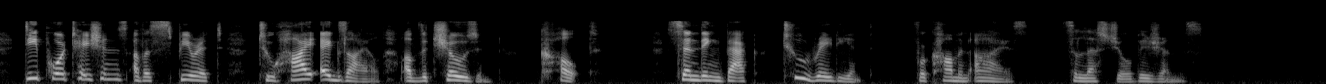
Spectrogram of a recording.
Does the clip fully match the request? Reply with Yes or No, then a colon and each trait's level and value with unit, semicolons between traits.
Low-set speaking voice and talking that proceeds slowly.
No: medium, 170 Hz; slow, 95 wpm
